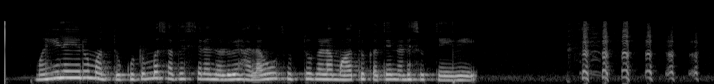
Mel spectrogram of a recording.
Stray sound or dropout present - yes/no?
yes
